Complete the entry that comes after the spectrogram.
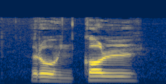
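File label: "runy col", San Lucas Quiaviní Zapotec; stands in line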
